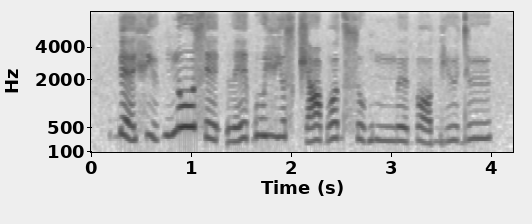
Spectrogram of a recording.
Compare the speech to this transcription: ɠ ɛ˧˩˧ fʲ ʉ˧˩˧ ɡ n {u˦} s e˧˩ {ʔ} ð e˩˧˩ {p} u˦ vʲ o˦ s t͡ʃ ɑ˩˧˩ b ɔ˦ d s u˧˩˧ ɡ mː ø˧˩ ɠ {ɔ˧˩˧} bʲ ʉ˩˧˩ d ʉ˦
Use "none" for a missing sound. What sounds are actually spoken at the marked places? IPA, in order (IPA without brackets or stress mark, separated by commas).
o˦, ʔ, ɓ, ɔ˧˩˧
